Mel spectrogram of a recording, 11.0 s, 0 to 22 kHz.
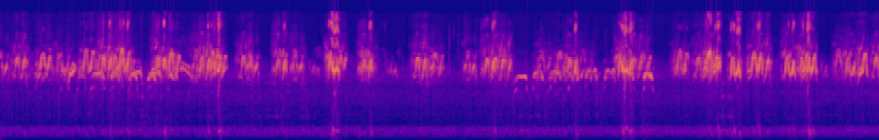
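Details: During a fish delivery at the Dunrovin Ranch osprey nest on 14 July 2021, rapid, unbroken high chirping runs throughout, several notes each second, over a low continuous hum.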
